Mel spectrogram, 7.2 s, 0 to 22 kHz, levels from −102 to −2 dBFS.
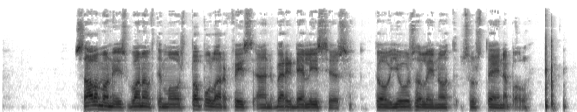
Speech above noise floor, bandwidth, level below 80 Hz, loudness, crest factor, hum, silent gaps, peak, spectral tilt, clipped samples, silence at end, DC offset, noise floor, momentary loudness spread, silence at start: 67 dB; 15.5 kHz; -62 dBFS; -19 LUFS; 18 dB; none; none; -2 dBFS; -5 dB/octave; under 0.1%; 0.15 s; under 0.1%; -86 dBFS; 9 LU; 0.95 s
